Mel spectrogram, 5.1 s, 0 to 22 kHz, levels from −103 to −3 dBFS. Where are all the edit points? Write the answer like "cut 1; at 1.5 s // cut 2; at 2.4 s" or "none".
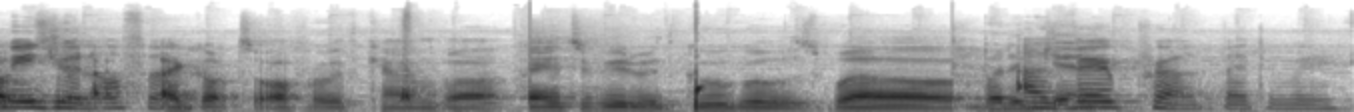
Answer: cut 1; at 2.0 s // cut 2; at 3.6 s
